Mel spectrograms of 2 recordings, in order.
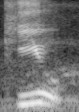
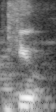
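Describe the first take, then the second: First: It is said as two separate syllables, ki-u. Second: It is said as one merged syllable, kyu. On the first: The speaker calls it wrong. "kita membacanya bukan Q ya" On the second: The speaker calls it right. "tapi menjadi Q langsung"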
